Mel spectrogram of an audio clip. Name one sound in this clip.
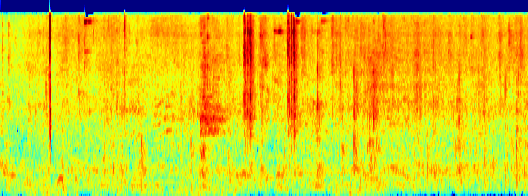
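Horse hooves clop on a paved road.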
